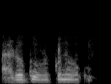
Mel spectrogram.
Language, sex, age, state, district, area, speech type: Assamese, male, 18-30, Assam, Goalpara, rural, conversation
